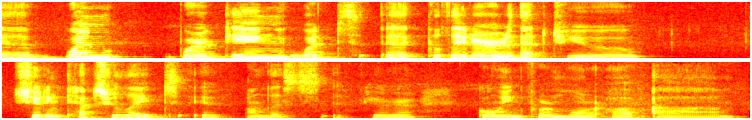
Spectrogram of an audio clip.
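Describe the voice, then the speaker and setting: The voice has a dark, mellow tone and a very slow pace. Its pitch swings very widely. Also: woman, fairly low pitch for a woman. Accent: non-native. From Sweden. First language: Swedish. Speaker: nail technician. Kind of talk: tutorial. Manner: halting.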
